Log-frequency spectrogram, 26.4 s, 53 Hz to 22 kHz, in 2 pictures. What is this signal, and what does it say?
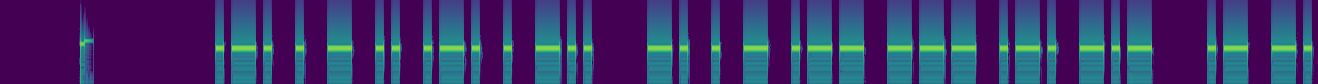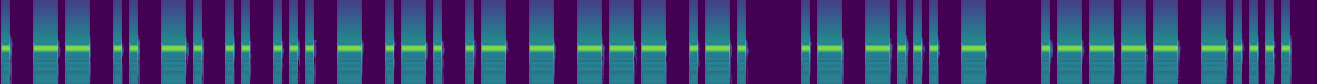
Morse code, heard as a keyed tone, about 15 wpm, 700 Hz. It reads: RETIRED NETWORK ADMINISTRATOR ABT 16
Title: Practice QSO - Exchange 3 - More Info - 15wpm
